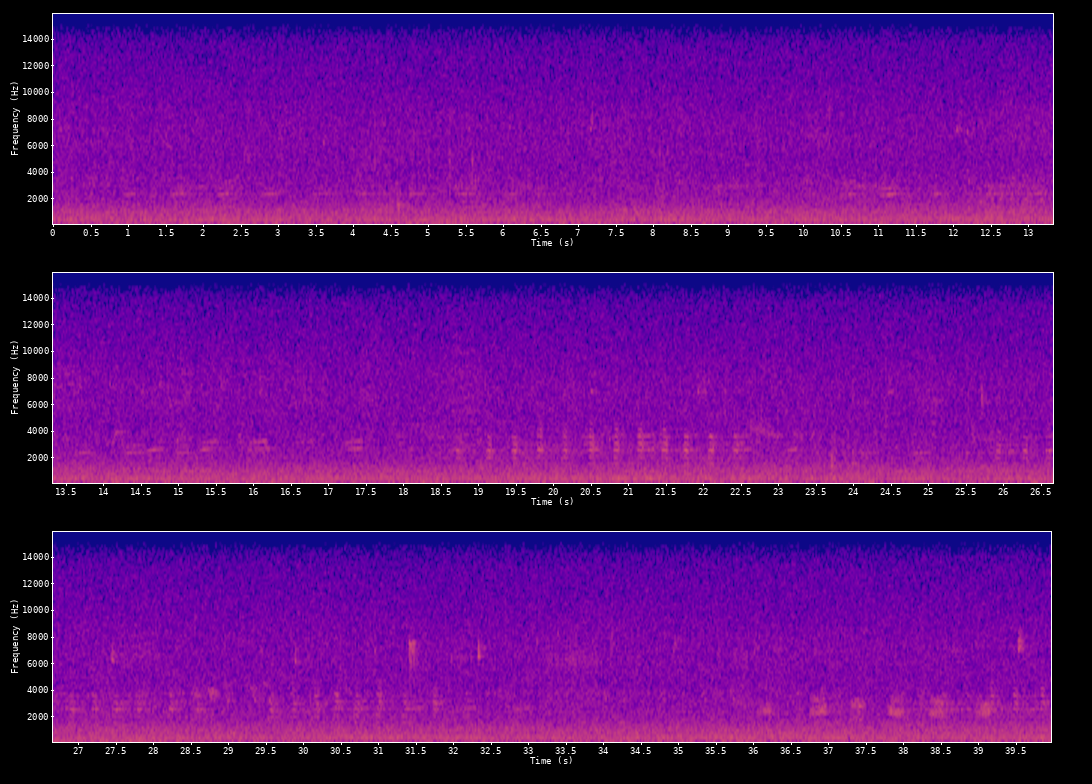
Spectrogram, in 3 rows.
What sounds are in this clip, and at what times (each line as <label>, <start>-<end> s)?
Red-breasted Nuthatch song, 0-8 s
insect buzz, 0-40 s
unidentified bird chip note, 4-8 s
Red-breasted Nuthatch song, 10-32 s
American Robin call, 12-14 s
American Robin call, 22-24 s
Western Wood-Pewee song, 22-24 s
unidentified bird chip note, 30-40 s
Steller's Jay call, 36-40 s
Red-breasted Nuthatch song, 38-40 s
